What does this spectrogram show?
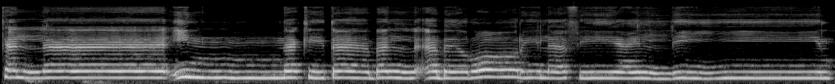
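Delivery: slow, melodic tajweed chant; measured Quranic recitation. Acted. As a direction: recite the verse slowly, drawing out the vowels. Recites the verse.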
